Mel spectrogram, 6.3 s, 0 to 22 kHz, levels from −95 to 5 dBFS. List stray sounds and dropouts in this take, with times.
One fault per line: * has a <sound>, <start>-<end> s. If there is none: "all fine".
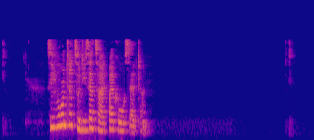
all fine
